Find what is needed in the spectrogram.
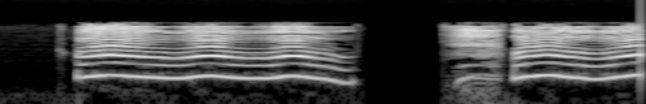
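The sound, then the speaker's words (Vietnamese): A human voice imitates a crocodile pretending to cry, with a long, loud wavering wail, a brief silence, then a shorter sob that breaks into a second wail. “cá sấu bèn giả bộ khóc lóc, van xin”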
